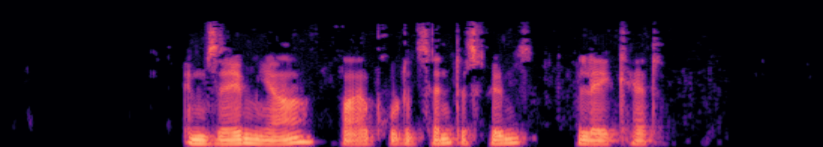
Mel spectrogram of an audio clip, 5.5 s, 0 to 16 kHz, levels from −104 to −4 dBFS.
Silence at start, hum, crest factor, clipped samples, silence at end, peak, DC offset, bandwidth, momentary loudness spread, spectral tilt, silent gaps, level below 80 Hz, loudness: 1.2 s; none; 20 dB; under 0.1%; 1.1 s; -8 dBFS; under 0.1%; 9 kHz; 10 LU; -6 dB/octave; none; -44 dBFS; -26 LUFS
